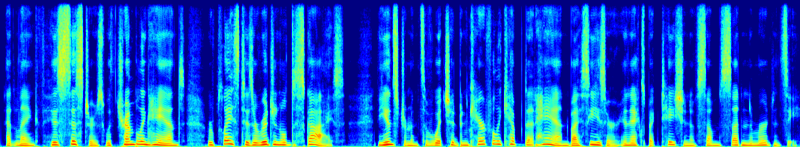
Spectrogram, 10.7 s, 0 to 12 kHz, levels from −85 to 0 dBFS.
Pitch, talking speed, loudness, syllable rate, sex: 190 Hz, 165 wpm, -20 LUFS, 5.2 syllables/s, female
